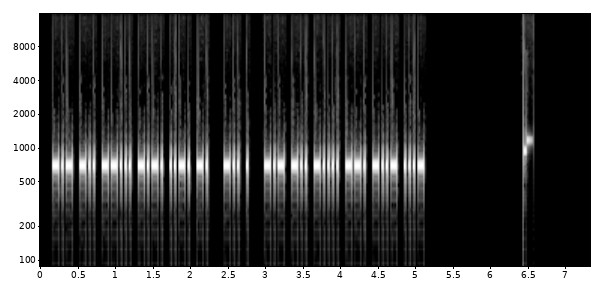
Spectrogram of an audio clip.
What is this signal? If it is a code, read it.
Morse code, heard as a keyed tone, about 37 wpm, 700 Hz. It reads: KD7CFN DE KD6GXV
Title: USA Callsign DE Callsign 40wpm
